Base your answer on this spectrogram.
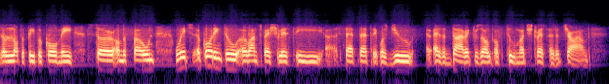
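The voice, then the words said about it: Belgian accent, very deep voice. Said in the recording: “I'm actually born in Belgium. I've now lived in the UK for 25 years. That sort of explains my accent. And also, I've got a pretty deep voice.”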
